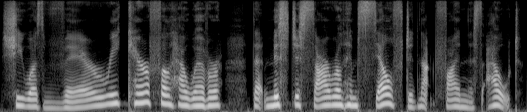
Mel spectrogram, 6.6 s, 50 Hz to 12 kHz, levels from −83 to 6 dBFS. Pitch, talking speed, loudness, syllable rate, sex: 185 Hz, 125 wpm, -18 LUFS, 3.5 syllables/s, female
